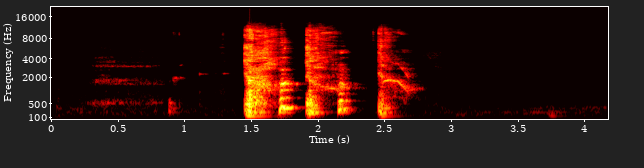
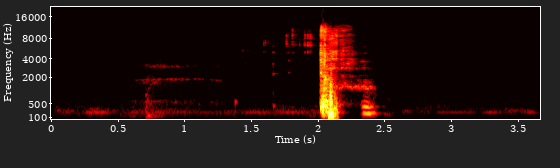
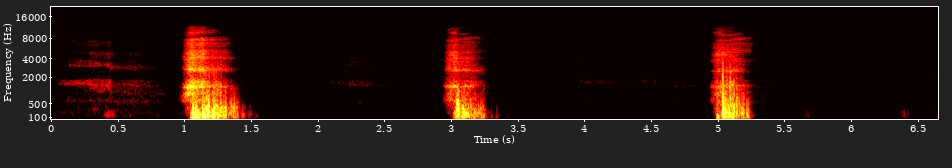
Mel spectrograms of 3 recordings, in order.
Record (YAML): three_cough_length: 4.2 s
three_cough_amplitude: 30672
three_cough_signal_mean_std_ratio: 0.31
cough_length: 3.7 s
cough_amplitude: 32768
cough_signal_mean_std_ratio: 0.16
exhalation_length: 6.7 s
exhalation_amplitude: 32768
exhalation_signal_mean_std_ratio: 0.24
survey_phase: beta (2021-08-13 to 2022-03-07)
age: 45-64
gender: Female
wearing_mask: 'No'
symptom_cough_any: true
symptom_fatigue: true
symptom_fever_high_temperature: true
symptom_headache: true
smoker_status: Never smoked
respiratory_condition_asthma: false
respiratory_condition_other: false
recruitment_source: Test and Trace
submission_delay: 2 days
covid_test_result: Positive
covid_test_method: RT-qPCR
covid_ct_value: 20.7
covid_ct_gene: N gene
